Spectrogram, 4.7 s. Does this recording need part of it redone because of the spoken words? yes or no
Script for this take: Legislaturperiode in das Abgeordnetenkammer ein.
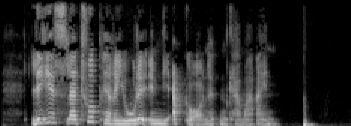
yes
